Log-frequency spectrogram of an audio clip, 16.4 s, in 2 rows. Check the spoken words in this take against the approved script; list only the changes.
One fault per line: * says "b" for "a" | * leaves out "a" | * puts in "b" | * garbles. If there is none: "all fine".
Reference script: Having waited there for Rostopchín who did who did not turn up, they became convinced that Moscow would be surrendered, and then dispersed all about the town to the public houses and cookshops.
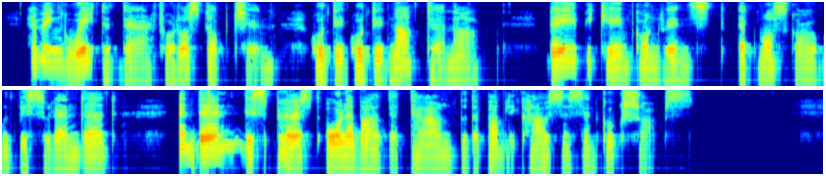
all fine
